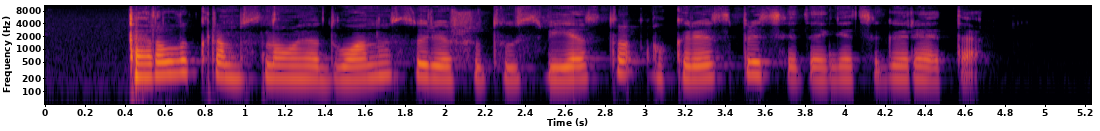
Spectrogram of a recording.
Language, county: Lithuanian, Šiauliai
